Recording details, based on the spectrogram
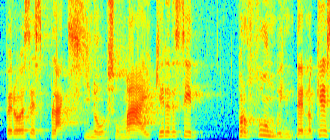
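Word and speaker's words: σπλαγχνίζομαι: Esa palabra cuando se usaba compasión, que en griego es un poquito difícil de pronunciar, pero es splaxinosomai, quiere decir profundo, interno.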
